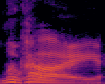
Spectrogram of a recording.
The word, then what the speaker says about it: Loki: It's spelled Loki, but it's pronounced Lokai.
